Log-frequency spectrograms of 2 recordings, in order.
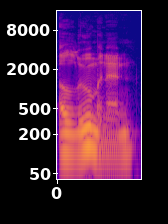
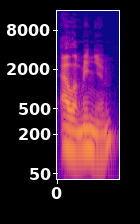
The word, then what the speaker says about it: aluminium: The second one, I know you guys say aluminum. But yeah, aluminium, because we actually spell it different. We have an I in there.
